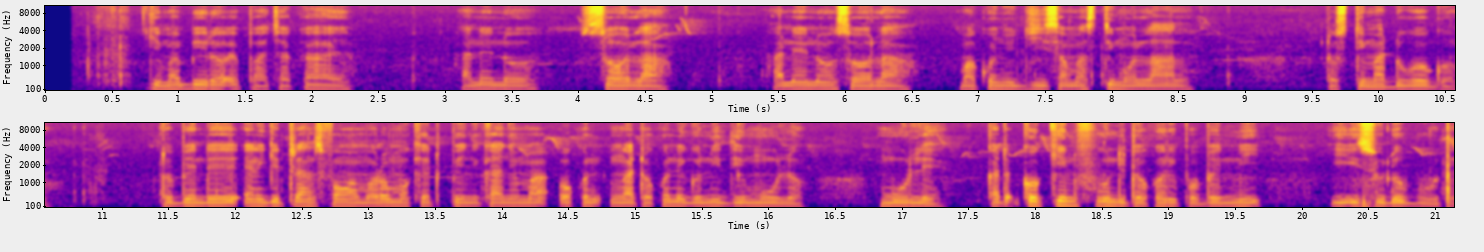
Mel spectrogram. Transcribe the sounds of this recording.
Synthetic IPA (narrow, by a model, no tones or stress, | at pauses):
ɡɪmabiɾoɛpat͡ʃakajɛ | anɛnɔ | sɔla | anɛnɔsɔla | makoɲod͡ʒisamastimɔlal | tɔstimaduoɡo | tɔbendeɛnɡɪtransfɔmamɔɾɔmɔkɛtpiɲkaɲɔmaŋatɔkoneɡonid̪imulo | mule | kokinfunditɔkɔɾipobeniː | sudobute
